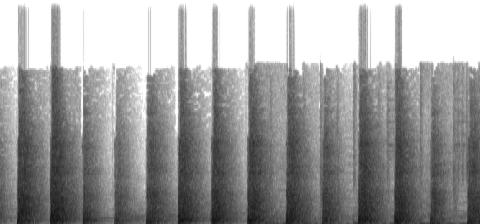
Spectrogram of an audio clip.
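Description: Claw hammer striking a hard-packed sand dinosaur dig egg over and over, about two and a half sharp blows a second.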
